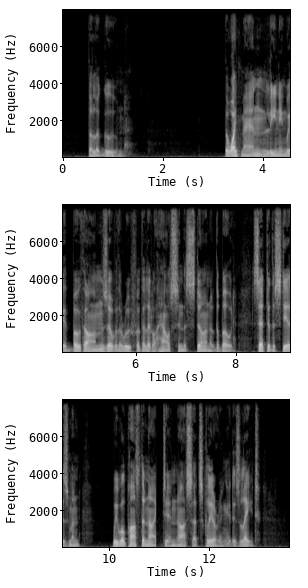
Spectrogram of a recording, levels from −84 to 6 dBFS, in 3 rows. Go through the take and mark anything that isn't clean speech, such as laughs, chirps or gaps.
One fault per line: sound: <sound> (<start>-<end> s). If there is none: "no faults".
sound: dropout (10.9-11.1 s)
